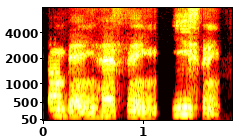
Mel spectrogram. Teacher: Já no final de também, refém, hífen, esses caras no final vão botar um I, fazendo assim um ditongo acidental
